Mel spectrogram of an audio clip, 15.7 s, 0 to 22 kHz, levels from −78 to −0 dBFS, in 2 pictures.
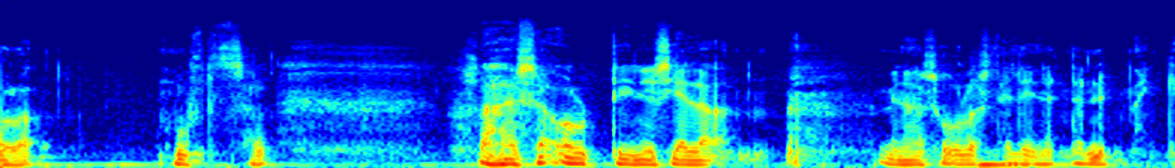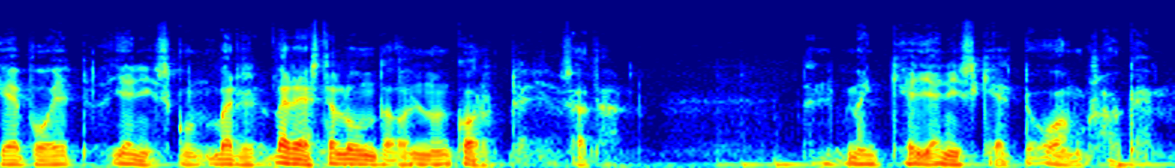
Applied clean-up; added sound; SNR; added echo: none; none; none; none.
